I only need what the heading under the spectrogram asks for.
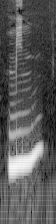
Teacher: نون پر اظہار تو نہ تو نون کو ہم ہول کریں گے اور نہ ہی جھٹکا ہونے دیں گے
